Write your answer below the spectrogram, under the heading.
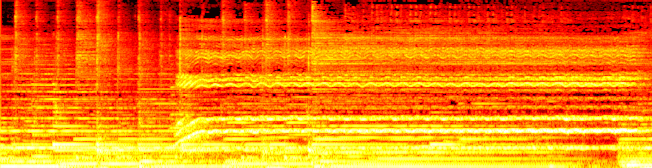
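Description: Male tenor singing a bolero with orchestral accompaniment of strings and guitars. About two and a half seconds in he slides up to the song's closing high note and holds it with vibrato for about six seconds, the orchestra ending with him just before the end.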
